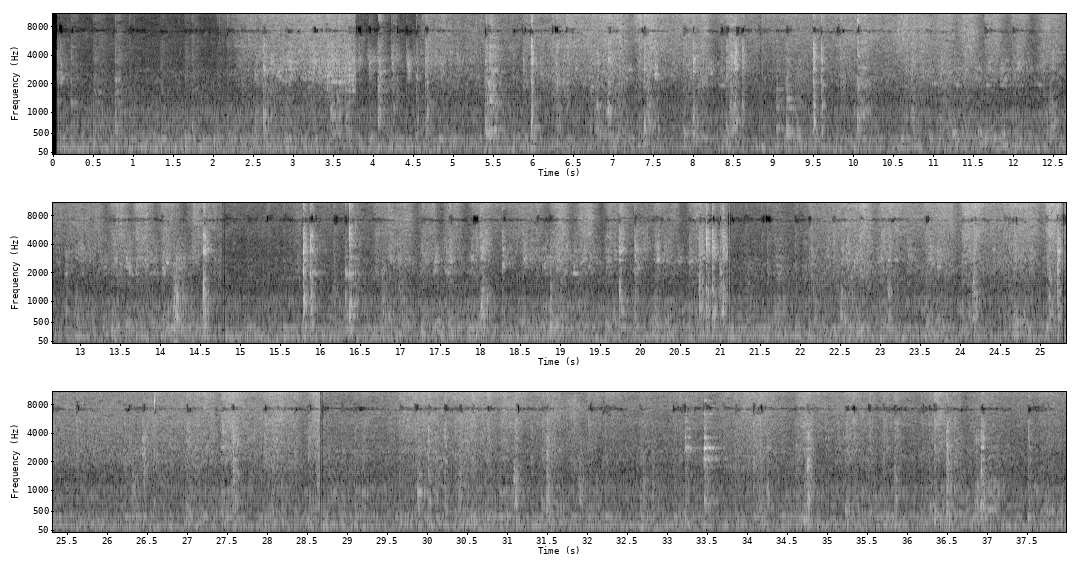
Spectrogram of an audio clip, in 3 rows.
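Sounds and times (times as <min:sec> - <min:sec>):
food sizzling in a pan: 0:02.2 - 0:03.8, 0:04.5 - 0:14.8, 0:15.6 - 0:21.1, 0:22.0 - 0:37.9.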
